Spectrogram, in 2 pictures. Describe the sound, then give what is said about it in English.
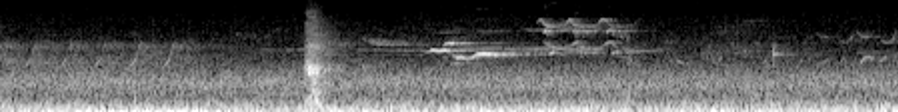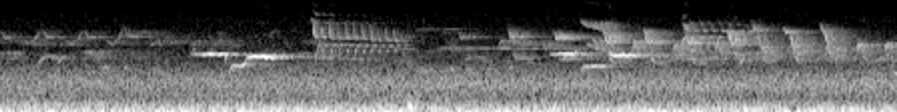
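A waterthrush and a red-winged blackbird sing in short, bright, repeated phrases over a steady background rush of outdoor noise, clear with no one speaking. “There's our water thrush again. And a red-winged blackbird.”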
